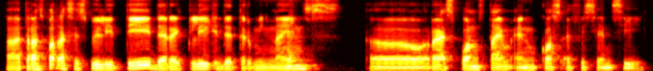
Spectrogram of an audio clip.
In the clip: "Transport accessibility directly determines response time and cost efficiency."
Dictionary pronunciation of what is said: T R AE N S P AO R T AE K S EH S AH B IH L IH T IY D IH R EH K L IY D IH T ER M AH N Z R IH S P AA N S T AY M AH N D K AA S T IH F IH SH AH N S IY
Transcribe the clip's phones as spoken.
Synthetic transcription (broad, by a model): T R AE N S P AO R T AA K S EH S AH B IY L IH T IY D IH R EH K L IY D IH T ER M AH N S R IH S P AA N S T AY M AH N K AA S T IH F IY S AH N S IY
